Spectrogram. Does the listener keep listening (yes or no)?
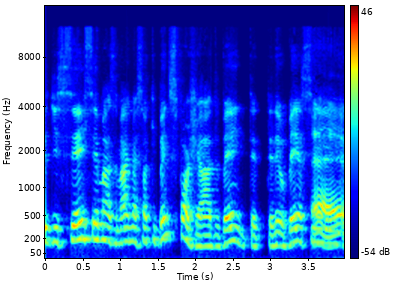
no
